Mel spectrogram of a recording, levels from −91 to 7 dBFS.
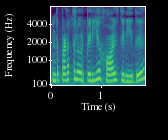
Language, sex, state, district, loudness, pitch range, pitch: Tamil, female, Tamil Nadu, Nilgiris, -14 LUFS, 235-270 Hz, 245 Hz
